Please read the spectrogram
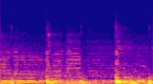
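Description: Rock band playing live through a stadium PA: electric guitars over a held bass note, with drum hits about two-thirds of the way in and near the end. Heard from within the crowd on a phone microphone.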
